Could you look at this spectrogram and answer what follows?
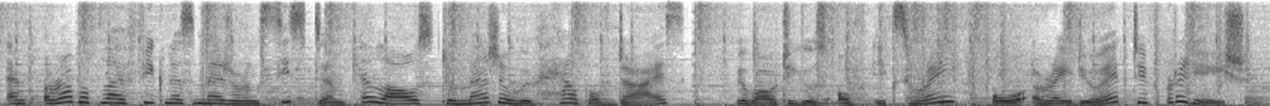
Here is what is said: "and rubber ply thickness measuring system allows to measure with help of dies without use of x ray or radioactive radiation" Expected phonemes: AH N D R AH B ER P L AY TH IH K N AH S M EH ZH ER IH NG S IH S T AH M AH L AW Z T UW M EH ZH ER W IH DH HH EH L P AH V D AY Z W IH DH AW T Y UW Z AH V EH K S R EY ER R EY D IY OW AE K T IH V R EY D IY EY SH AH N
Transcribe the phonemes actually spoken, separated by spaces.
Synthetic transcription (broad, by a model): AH N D R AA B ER P L AY F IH K N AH S M EH ZH ER IH NG S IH S T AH M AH L AW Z T UW M EH ZH ER W IH DH HH EH L P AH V D AY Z W IH DH AW T Y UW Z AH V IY K S R EY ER R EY D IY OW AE K T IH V R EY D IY EY SH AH N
